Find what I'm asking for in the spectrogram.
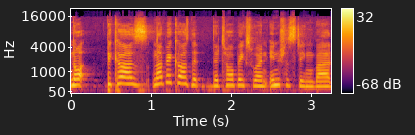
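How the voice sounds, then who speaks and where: A woman speaks in a German accent at a high pitch. Her pace is moderate and her pitch variation ordinary. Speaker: games journalist. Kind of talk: conference talk. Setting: stage with audience. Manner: hesitant, many fillers.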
